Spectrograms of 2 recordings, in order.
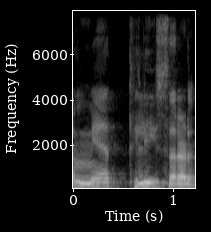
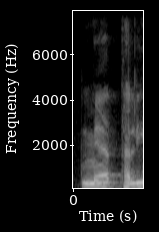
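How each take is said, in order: First: Teacher's slow corrected form; correct pronunciation. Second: A vowel in the middle of मैथिली, mai-tha-lee; teacher showing the mistaken middle vowel; wrong pronunciation. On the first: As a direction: clear i in मैथिली, mai-thi-lee, slowly. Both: Shown as a demonstration. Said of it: "मैथिली नहीं होता".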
